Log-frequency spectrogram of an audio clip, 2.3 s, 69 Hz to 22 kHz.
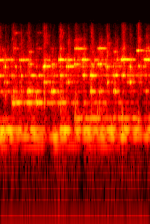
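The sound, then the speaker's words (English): A 30-minute timer goes off with a bright electronic ringtone-style alarm that chimes continuously, with steady high-pitched melodic tones and no pauses, fairly loud on its own with no talking. “So that's the timer. That's the 30 minutes.”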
